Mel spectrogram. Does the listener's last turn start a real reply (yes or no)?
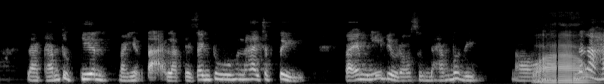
no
